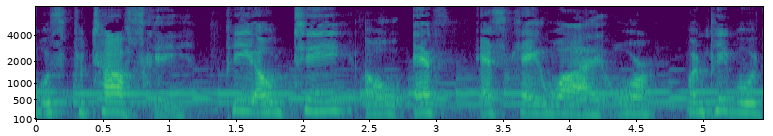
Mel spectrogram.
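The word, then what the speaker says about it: Potofsky: name is my maiden name was patski p o t o FS k y or when people would say what I would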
